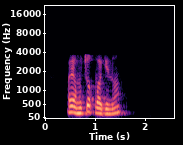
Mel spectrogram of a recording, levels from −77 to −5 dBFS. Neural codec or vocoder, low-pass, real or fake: none; 3.6 kHz; real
